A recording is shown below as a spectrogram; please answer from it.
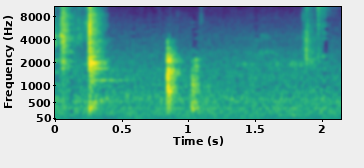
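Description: A few faint, sharp clicks of a liquor bottle's screw cap being twisted and worked open by hand.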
